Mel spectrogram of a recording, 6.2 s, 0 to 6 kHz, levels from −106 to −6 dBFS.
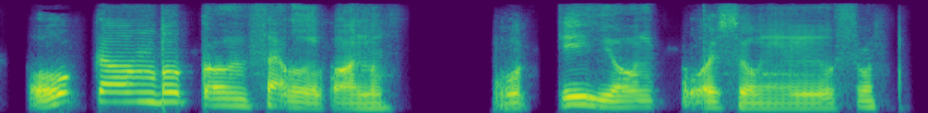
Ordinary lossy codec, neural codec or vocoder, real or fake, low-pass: MP3, 48 kbps; codec, 16 kHz, 1 kbps, X-Codec, HuBERT features, trained on general audio; fake; 5.4 kHz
